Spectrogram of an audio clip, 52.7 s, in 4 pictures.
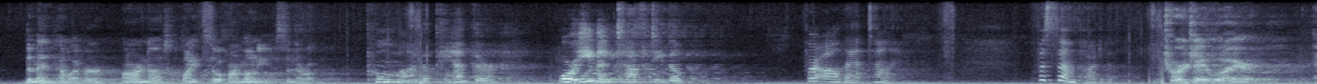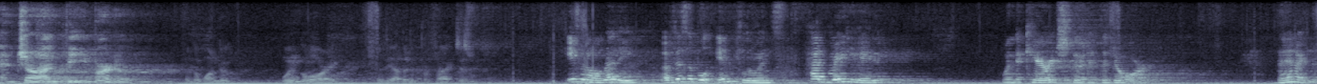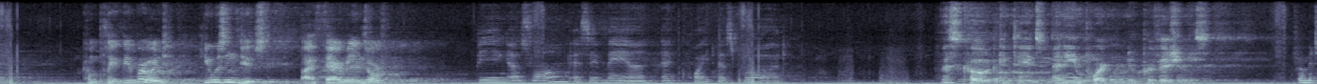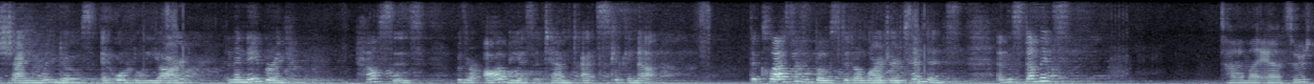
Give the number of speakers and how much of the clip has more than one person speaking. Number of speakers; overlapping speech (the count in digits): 9, no overlap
